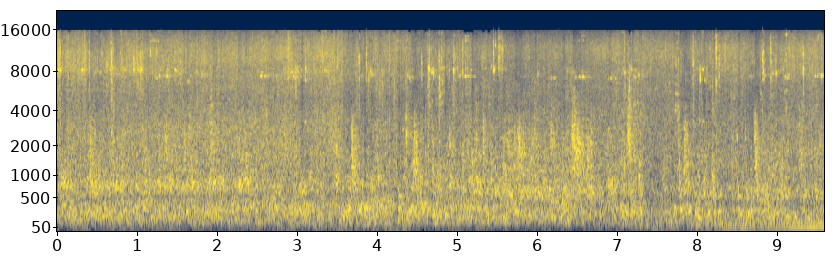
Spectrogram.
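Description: Motorcycles and a Peugeot saloon rolling slowly over a wooden-plank bridge deck, the loose planks clattering under the tyres with many small knocks over the running engines.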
